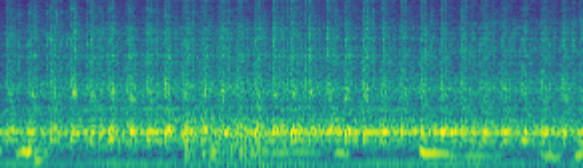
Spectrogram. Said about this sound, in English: I would love to be able to just sew on this Featherweight.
